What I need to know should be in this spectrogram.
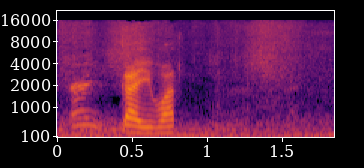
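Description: A rooster crows nearby.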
